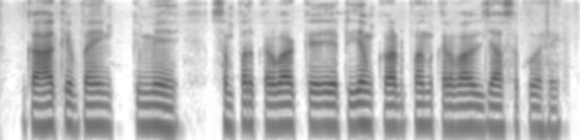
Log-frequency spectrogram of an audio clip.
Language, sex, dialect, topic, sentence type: Magahi, male, Southern, banking, statement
